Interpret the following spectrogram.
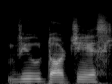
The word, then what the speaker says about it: Vue.js: Vue.js is commonly referred to as Vue and pronounced as Vue.js, or Vue is rightly so.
